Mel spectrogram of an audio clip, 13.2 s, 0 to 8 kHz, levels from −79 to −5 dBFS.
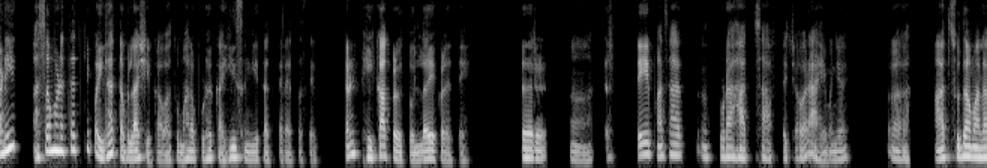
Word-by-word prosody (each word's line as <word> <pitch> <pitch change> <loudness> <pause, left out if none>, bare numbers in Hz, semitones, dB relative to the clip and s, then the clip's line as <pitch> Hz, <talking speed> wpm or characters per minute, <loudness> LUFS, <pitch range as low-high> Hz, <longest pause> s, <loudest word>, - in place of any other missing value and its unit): आणि 220 +10 +8 0.3
असं 130 +11 +3
म्हणतात, 215 +1 +7
की 245 - -3
पहिला 145 +4 +5
तबला 110 0 +3
शिकावा. 90 -8 -5
तुम्हाला 105 +2 -1
पुढे 110 +3 -1
काही 90 +9 0
संगीतात 95 -6 -4
करायचं 85 -1 -11
असेल. 90 -1 -16 0.4
कारण 145 +5 +4
ठेका 125 +3 +5
कळतो, 90 -4 -1
लय 105 +5 +3
कळते. 85 +1 -8 0.7
तर 120 -2 +4 0.4
अ, - - -9
अ, 90 0 -7 0.2
तर 125 - -10 0.4
ते 155 +3 +5
माझा 150 +3 0 0.3
थोडा 130 0 -3
हात 120 +1 0
साफ 120 -2 -6
त्याच्यावर 110 - -6
आहे. - - -2
म्हणजे 105 +5 -6 0.6
अ, 110 -2 -3 0.5
आज 120 +3 +2
सुद्धा 140 0 +6
मला 130 -1 +6
120 Hz, 155 wpm, -25 LUFS, 95-130 Hz, 0.7 s, आणि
